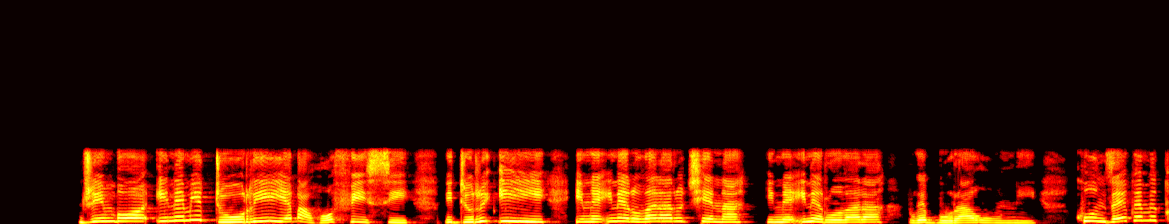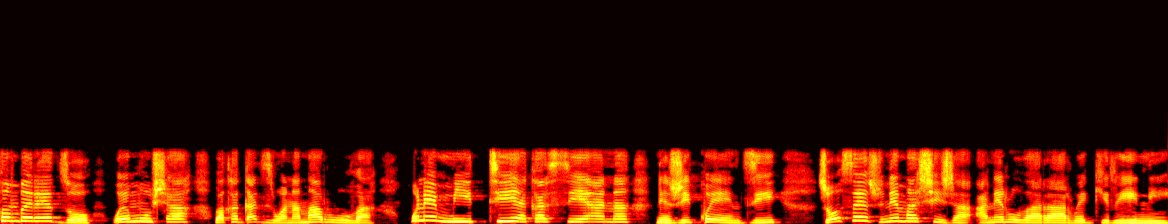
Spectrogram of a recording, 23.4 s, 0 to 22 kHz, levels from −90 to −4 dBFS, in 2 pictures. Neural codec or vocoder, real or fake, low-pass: vocoder, 24 kHz, 100 mel bands, Vocos; fake; 7.2 kHz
